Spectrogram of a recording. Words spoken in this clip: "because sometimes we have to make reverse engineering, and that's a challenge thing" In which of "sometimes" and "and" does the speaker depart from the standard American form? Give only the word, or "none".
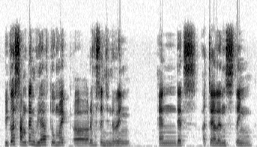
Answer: sometimes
